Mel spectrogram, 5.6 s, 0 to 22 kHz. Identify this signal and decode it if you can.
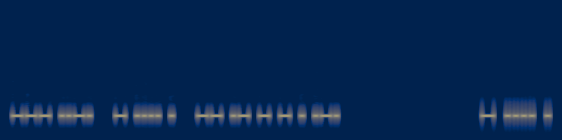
Morse code, heard as a keyed tone, about 40 wpm, 700 Hz. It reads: OF THE MATTER THE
